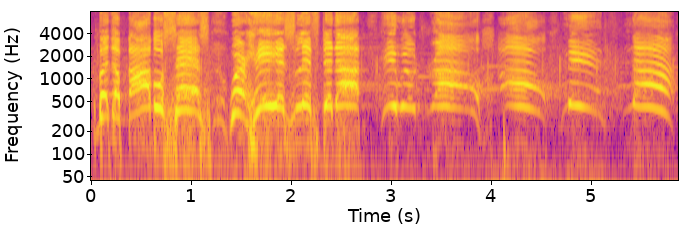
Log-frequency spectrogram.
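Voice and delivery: full-force preaching. Real, not acted. Preacher closing the sermon to his congregation, full force. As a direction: drive the message home to the church.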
